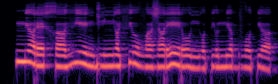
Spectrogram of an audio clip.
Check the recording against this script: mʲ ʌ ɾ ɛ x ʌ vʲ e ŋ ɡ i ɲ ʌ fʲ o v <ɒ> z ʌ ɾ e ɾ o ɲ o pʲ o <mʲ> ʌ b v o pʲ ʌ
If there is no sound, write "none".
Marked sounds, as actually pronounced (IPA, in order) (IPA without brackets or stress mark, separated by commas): ʌ, mʲ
